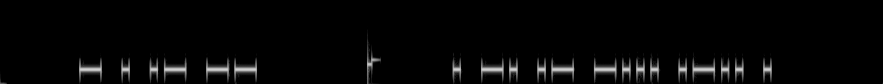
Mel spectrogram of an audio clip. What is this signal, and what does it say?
Morse code, heard as a keyed tone, about 17 wpm, 700 Hz. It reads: TEAM ENABLE
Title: Sentences from Top 1500 Words - New Word Drill - 17wpm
